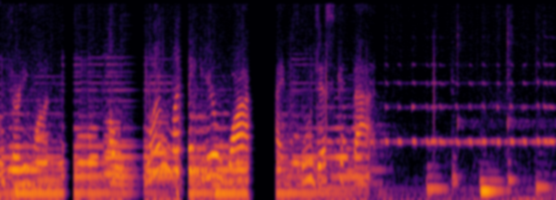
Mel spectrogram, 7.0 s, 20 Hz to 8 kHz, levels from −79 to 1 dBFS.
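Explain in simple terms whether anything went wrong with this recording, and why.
A few things went wrong, all timing hiccups on the call path. There are four call audio freezes, at 0.78 to 0.93 s, 1.55 to 1.81 s, 2.23 to 2.37 s and 3.09 to 3.46 s. The sound stops moving forward and trails off as a fading buzz, then picks up exactly where it left off. The 0.78 s freeze ends in a brief silence, and the 3.09 s one, the longest at about a third of a second, falls silent for roughly a quarter second. These are likely from packets arriving late so the buffer ran dry.

There's also a short stall from a late packet at 1.01 to 1.11 s. One packet didn't show up on time, so the sound just before it gets stretched out for about 80 ms, then carries on from the same spot. Nothing's lost; it just lingers too long. The call codec also leaves nothing above 8 kHz, so the top end sounds a bit dull.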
